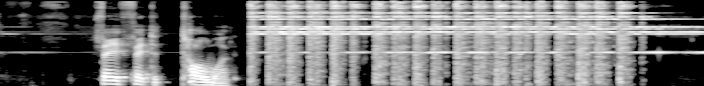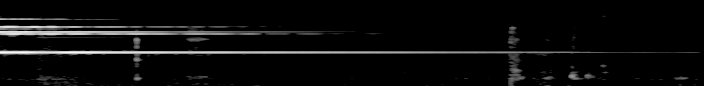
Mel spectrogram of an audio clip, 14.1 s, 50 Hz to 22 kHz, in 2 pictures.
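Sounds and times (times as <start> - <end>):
hand bell ringing: 2.6 - 12.6.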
